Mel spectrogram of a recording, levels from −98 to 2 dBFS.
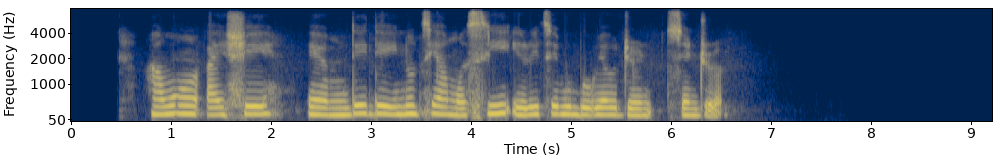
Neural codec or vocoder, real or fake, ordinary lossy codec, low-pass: vocoder, 22.05 kHz, 80 mel bands, Vocos; fake; none; 7.2 kHz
